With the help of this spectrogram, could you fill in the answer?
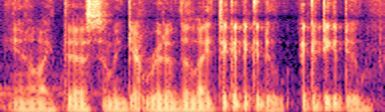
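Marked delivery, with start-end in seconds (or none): none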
